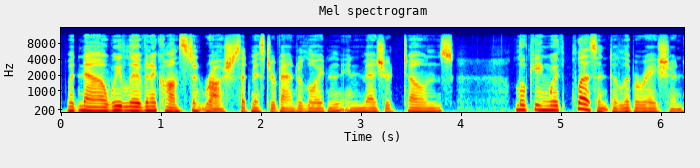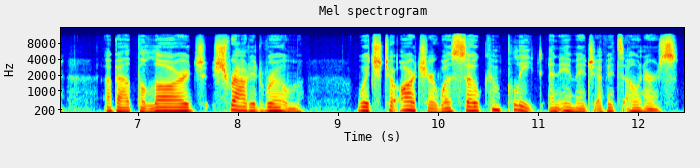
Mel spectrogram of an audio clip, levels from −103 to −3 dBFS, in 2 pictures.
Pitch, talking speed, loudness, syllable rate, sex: 140 Hz, 175 wpm, -18 LUFS, 5.2 syllables/s, female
